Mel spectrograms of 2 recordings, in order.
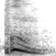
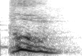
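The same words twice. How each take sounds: First: Falling leaf boom. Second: A louder boom as the leaf lands. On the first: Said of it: "make it fall just like this". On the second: Showing the class the leaf's loud boom. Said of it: "Put your finger up and you go". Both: Shown as a demonstration.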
